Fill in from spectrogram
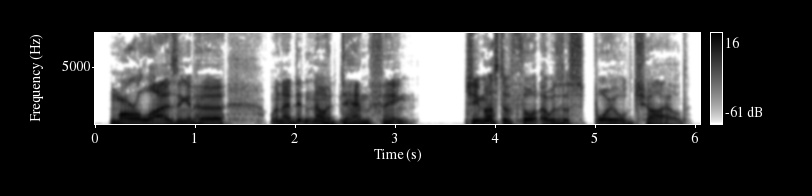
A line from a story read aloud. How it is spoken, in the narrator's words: Jason said, with a sad, reminiscent laugh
